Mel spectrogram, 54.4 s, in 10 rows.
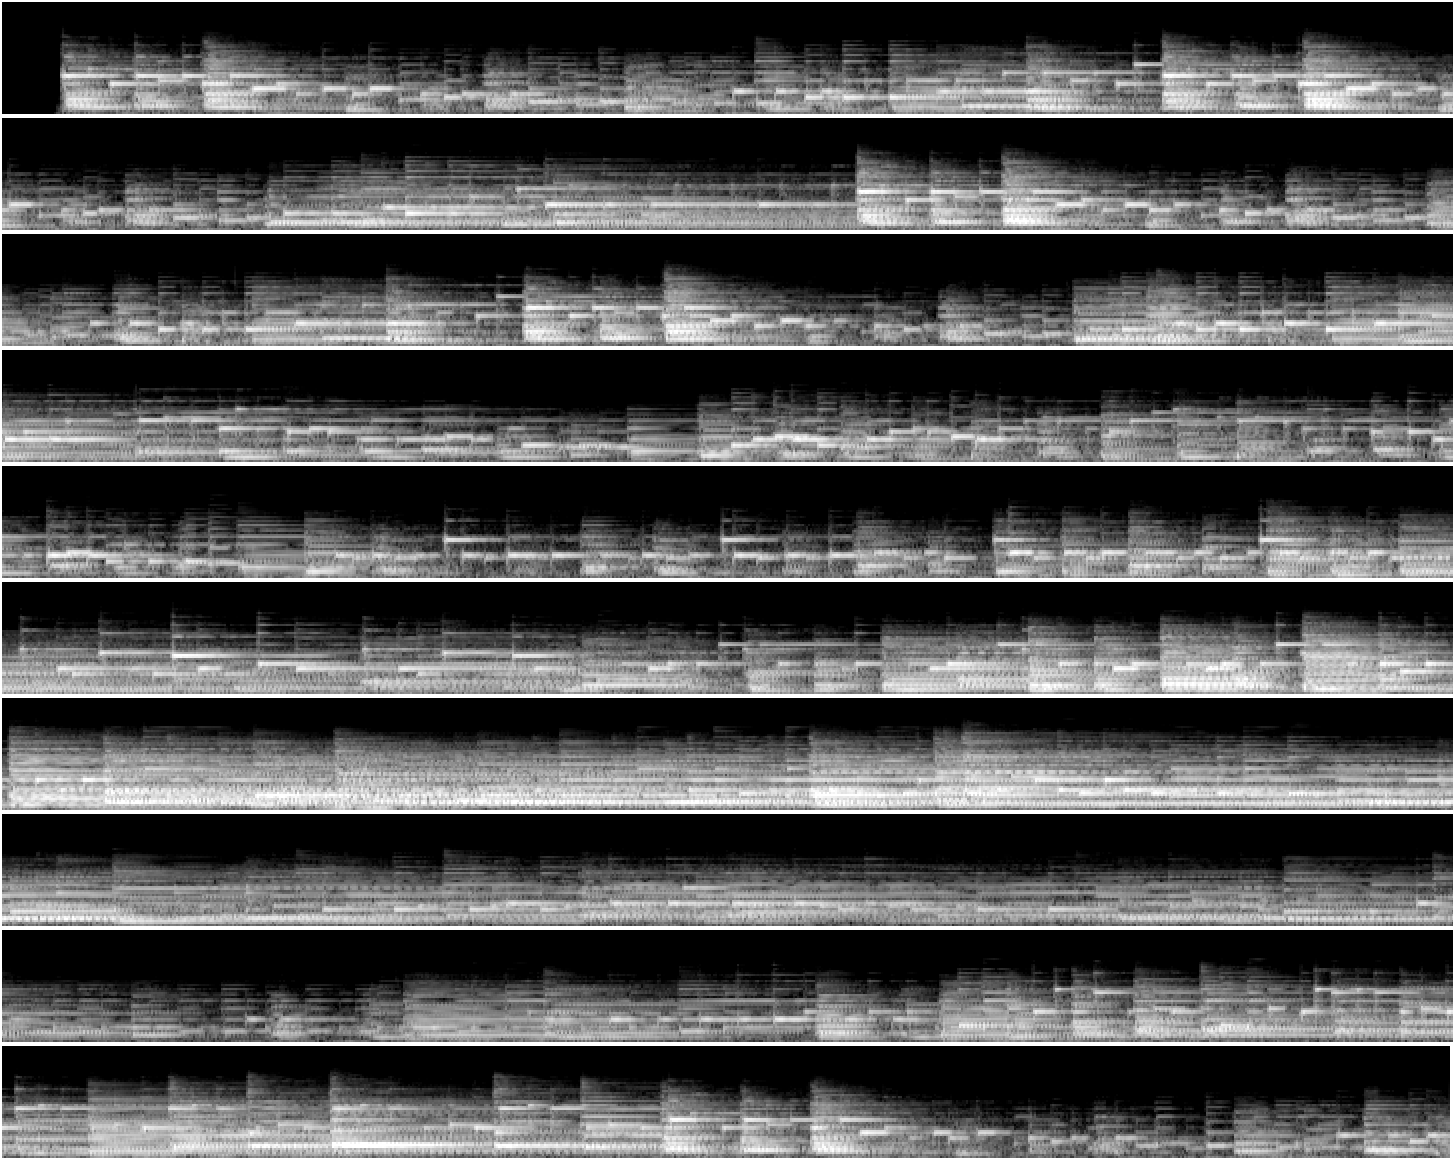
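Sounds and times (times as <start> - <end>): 
piano etude in G-flat major: 0.2 - 54.3.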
